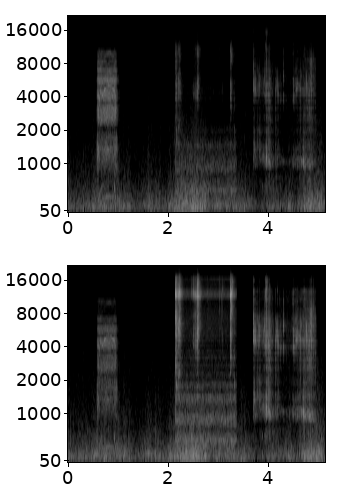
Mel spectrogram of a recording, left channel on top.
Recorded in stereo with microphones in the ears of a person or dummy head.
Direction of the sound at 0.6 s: 20° left (ahead or behind).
